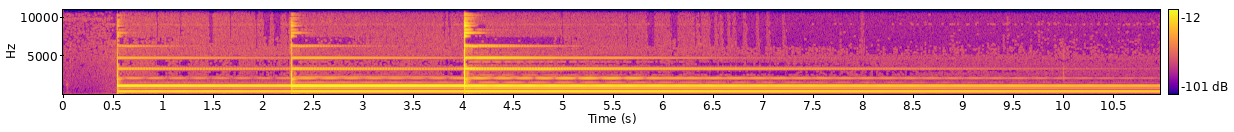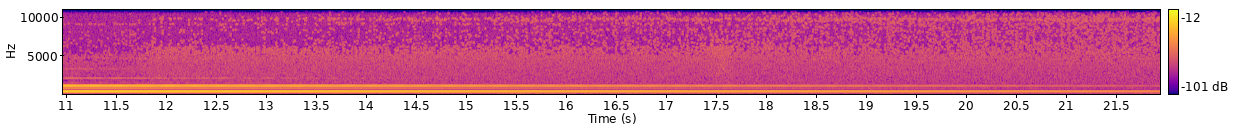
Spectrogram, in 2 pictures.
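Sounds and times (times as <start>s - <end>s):
meditation bell ringing: 0.6s - 10.6s.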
